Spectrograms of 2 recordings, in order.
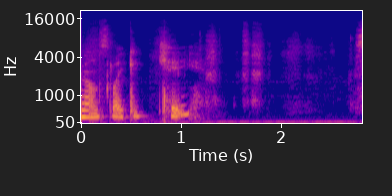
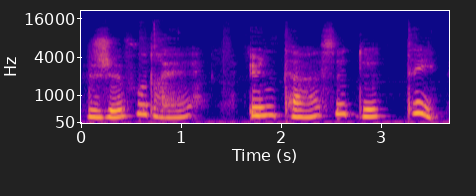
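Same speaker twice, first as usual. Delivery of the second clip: Je voudrais une tasse de thé said slowly; slow model sentence; slower than usual. Shown as a demonstration. Teacher drills the phrase slowly for learners. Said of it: "I would like a cup of tea".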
